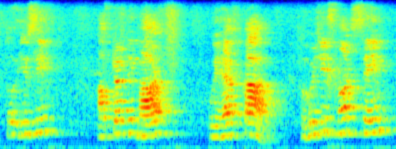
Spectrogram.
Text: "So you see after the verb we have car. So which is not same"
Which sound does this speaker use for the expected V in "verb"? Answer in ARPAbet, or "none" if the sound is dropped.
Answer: B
